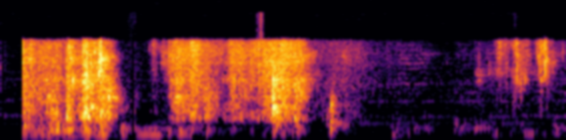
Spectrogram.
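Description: Crinkling and rustling of foil trading-card pack wrappers being handled, in two noisy stretches over the first two seconds or so, then only faint rustles.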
